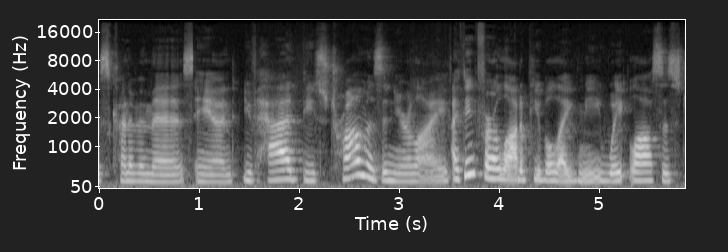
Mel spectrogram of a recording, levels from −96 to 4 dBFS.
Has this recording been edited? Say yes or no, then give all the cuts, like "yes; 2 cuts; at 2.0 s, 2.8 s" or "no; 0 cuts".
yes; 2 cuts; at 1.1 s, 3.4 s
